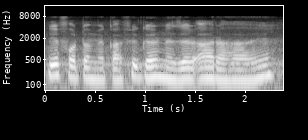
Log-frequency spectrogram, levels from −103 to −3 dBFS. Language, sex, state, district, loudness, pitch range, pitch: Hindi, male, Arunachal Pradesh, Papum Pare, -16 LUFS, 140-165 Hz, 150 Hz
